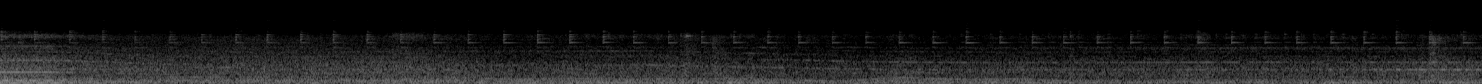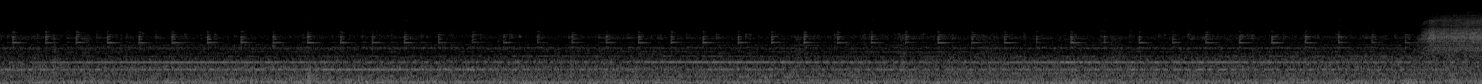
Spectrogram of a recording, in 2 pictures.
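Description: EMD GP9 diesel locomotive's 567 engine working as the train moves slowly, loudest at first and falling away within about a second. It settles to a steady drone of the engine and rolling freight cars, with a thin steady whine added from about eight seconds in.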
